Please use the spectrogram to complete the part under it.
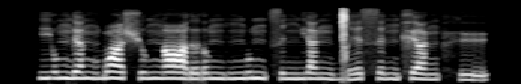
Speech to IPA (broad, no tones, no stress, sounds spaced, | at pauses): j o ŋ ɾʲ ɑ ŋ b ɑ ʃ u ŋ ɑ ɾ ɯ ɾ o ŋ i ŋ u ŋ s i ŋ j æ ŋ ɡ͡ǀ e s e ŋ xʲ ɑ ŋ h y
